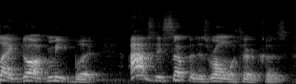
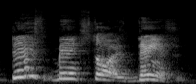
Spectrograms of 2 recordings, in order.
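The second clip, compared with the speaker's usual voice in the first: slow disbelief; 3 semitones higher, much slower than usual. Real, not acted.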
